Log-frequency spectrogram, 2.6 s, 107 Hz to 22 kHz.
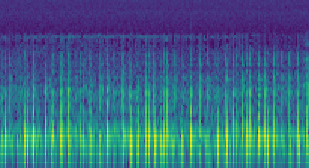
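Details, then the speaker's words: Needle EMG of normal motor unit recruitment: the patient makes a very slight contraction, one motor unit fires, and with increasing firing rate a second motor unit is recruited; the first unit's onset frequency is 10 Hz. "we ask the patient for a very slight contraction and now a new motor unit is coming in one can hear that in the background and with increasing rate we we see that uh the other motor unit now is coming"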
